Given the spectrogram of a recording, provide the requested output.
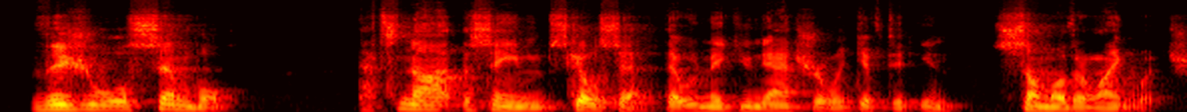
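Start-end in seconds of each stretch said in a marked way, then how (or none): none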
